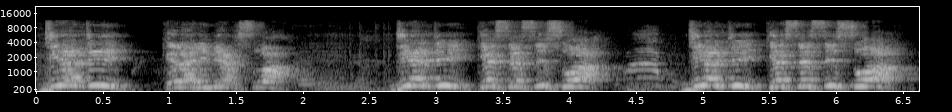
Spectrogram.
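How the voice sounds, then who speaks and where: High-pitched shouting preacher in a church. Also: male voice, steady tone, slow. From Congo. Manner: impassioned, shouting, call-and-response with the congregation. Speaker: visiting preacher. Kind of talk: sermon. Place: church hall. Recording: echoey church hall, distant mic, congregation responding. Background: congregation responses.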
